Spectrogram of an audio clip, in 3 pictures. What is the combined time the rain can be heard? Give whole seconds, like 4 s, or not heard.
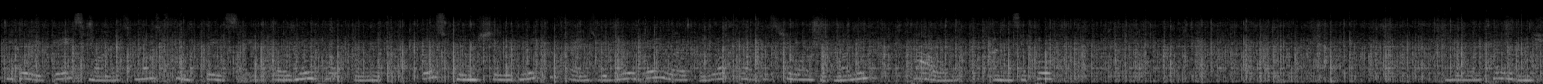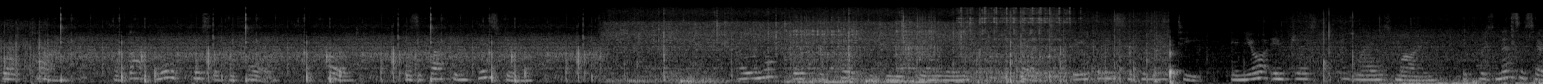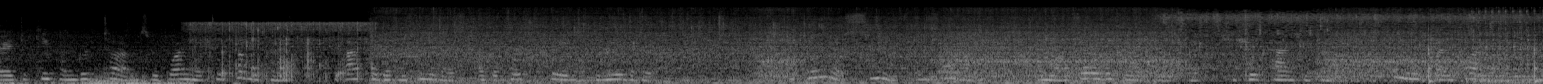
46 s.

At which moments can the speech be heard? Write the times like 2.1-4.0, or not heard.
0.1-10.6, 14.4-20.8, 22.8-37.5, 38.7-46.2.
